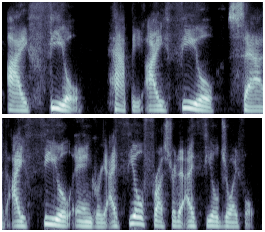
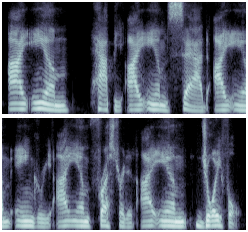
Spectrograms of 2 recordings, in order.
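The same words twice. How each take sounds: First: "feel" drawn out and leaned on, slowly; slow, lean on "feel" each time; slow and deliberate, pressing "feel" in every phrase; stress on feel. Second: Said in the usual way. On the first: Shown as a demonstration. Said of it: "you say". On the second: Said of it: "instead of saying".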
